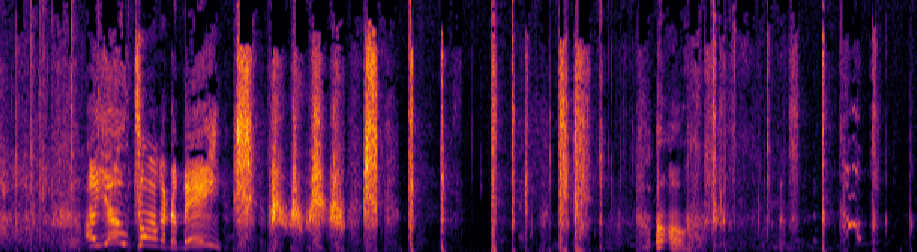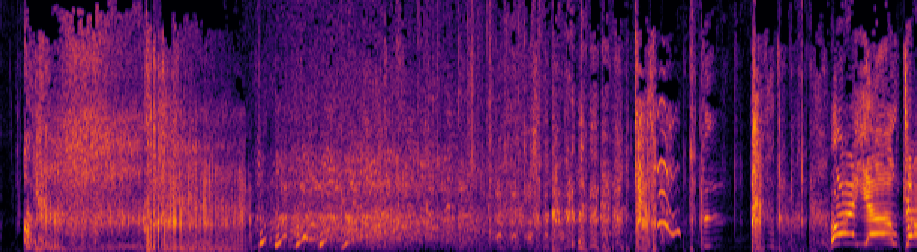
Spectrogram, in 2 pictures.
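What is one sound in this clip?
A man sings high, wavering notes into a microphone.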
